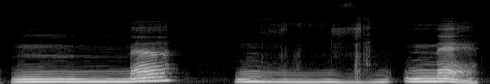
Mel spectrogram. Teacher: في الشكل الطبيعي معظم الأصوات بتطلع من الفم ما عدا مثلا صوت زي صوت النون والميم، ما، نا، الصوتين دول بيطلعوا من الأنف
